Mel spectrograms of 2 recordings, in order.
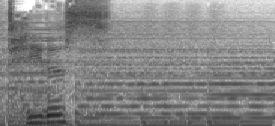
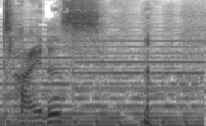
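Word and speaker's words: Tidus: as Waka and the main guy int is tetus but I used to call him Titus because TI D us it it just my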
